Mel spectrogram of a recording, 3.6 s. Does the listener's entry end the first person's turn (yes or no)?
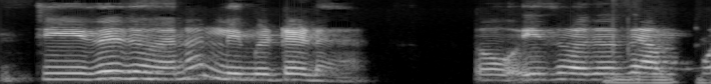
no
